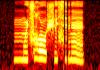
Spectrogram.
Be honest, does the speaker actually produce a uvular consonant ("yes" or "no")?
yes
